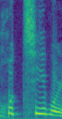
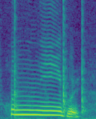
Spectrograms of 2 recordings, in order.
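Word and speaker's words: 홑이불: 얘도여 였 다음에이 나왔다고 무조건 호치 이불 이렇게 읽으시면 안 돼요 얘를 그럼 해 볼게요 호 이부인 거예요 불인 거죠 플러스 이부인 거죠 대표음 그다음에 얘 같은 경우에는 소리 참가 현상이 또 일어나네요 자음 뒤에 이하 여유로 시작하게 되면 니은을 참가해서 얘는 니이 돼요 그런 다음에 자음과 자음 끼이 부딪칩니다 니블 발음하기 힘들잖아요 그래서 발음을 편안하게 하기 위해서 혼니불 혼니불 요렇게 발음이 되게 되는 거예요 그래서이 상황과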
